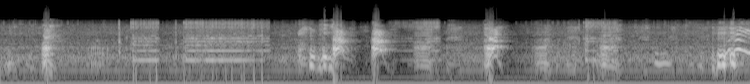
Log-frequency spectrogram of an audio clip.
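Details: Ike, a family dog, barks in scattered single yips while teased playfully at home; a person talks and laughs between the barks over a constant background hum.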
